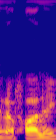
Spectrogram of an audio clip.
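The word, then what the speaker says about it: Rafale: रफाल नाम होता है। रफाले क्या होता है? ऐसा लग रहा है पांचवी क्लास में पढ़ गया है। आखिरी में लगा हुआ ई को भी प्रोनाउंस कर रहा है।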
